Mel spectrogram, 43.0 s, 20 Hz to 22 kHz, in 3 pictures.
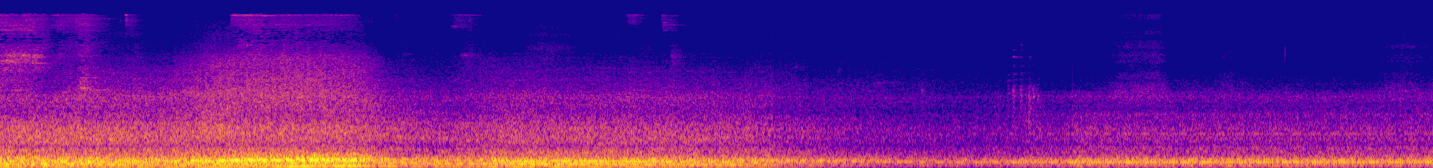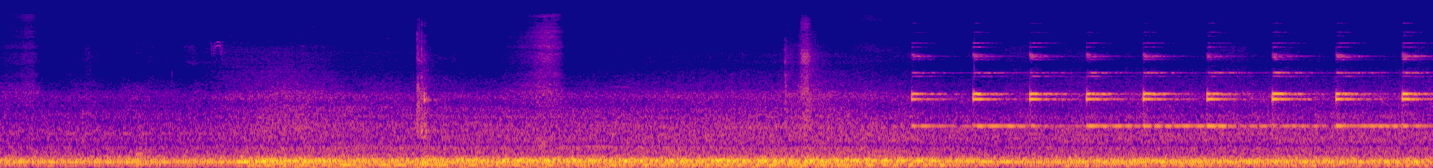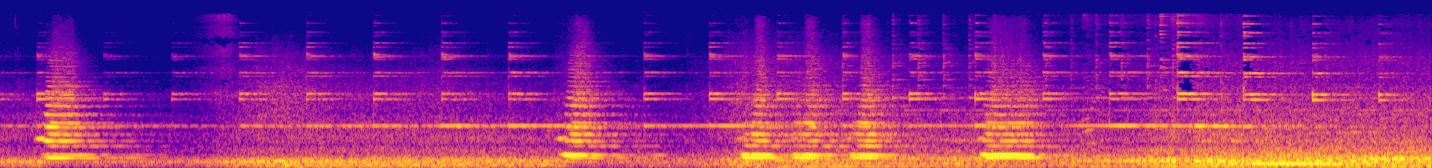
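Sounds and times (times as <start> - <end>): locomotive engine rumble: 0.0 - 42.9
train horn blasts: 29.0 - 30.2, 34.2 - 35.3, 35.9 - 39.8
bell ringing: 34.9 - 42.8.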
